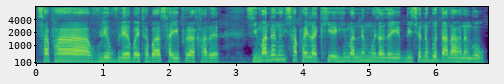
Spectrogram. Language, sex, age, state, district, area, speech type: Bodo, male, 45-60, Assam, Baksa, urban, spontaneous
